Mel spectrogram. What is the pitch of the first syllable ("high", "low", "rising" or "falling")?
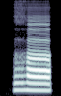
low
